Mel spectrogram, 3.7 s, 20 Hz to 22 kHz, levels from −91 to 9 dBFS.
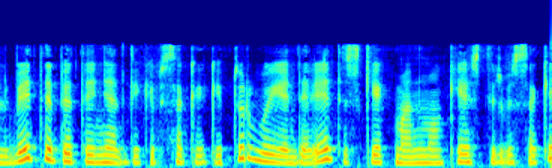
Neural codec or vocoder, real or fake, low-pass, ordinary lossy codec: codec, 16 kHz, 4.8 kbps, FACodec; fake; 7.2 kHz; AAC, 48 kbps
